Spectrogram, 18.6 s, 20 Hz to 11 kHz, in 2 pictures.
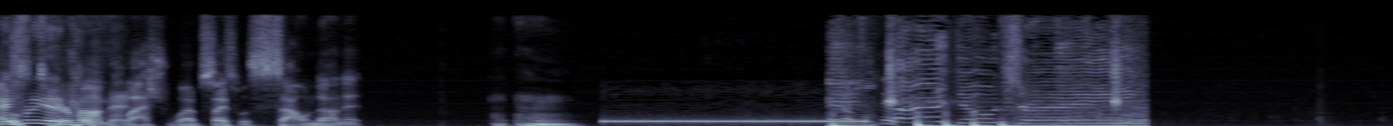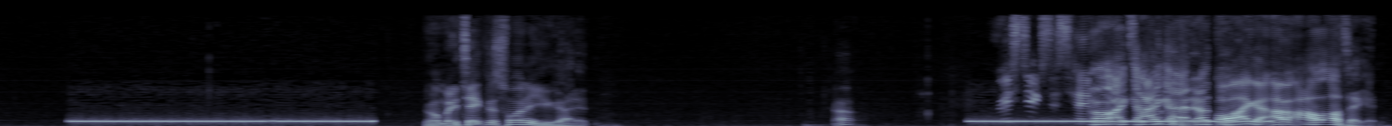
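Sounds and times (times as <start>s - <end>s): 
speech: 0.0s - 2.5s, 3.3s - 3.9s, 5.6s - 7.2s, 12.1s - 13.3s, 14.8s - 15.1s, 16.0s - 18.5s
steady low-pitched telephone dial tone while placing a call: 4.0s - 5.6s, 9.8s - 11.8s, 15.7s - 16.4s.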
